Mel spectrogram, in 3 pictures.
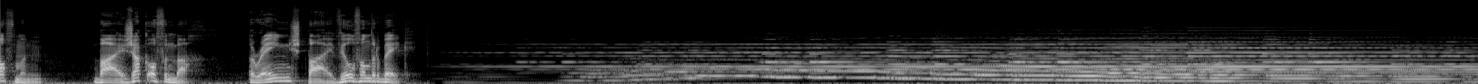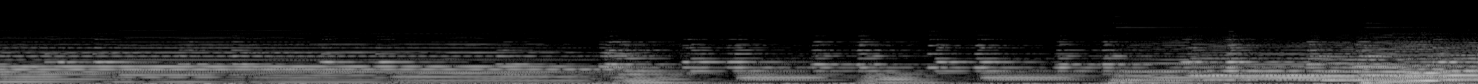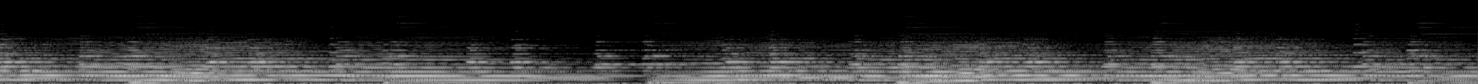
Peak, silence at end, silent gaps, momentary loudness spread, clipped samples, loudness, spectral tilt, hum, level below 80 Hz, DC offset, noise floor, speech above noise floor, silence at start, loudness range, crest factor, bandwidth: -2 dBFS; 0 s; none; 13 LU; under 0.1%; -24 LUFS; -7 dB/octave; none; -40 dBFS; under 0.1%; -50 dBFS; 32 dB; 0 s; 11 LU; 20 dB; 14 kHz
